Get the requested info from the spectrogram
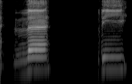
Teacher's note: Dia tak boleh menahan suara zal ni. Zal ni kalau nak bunyikan dia, kena guna suara. Tak boleh ada desiran, nafas, semua tak boleh. Suara semata-mata. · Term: huruf zal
